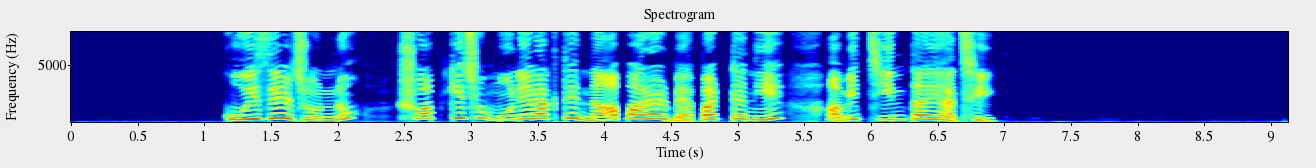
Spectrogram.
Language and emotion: Bengali, fearful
